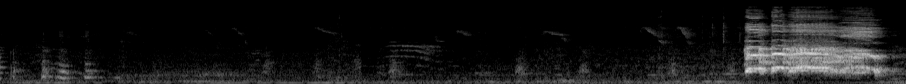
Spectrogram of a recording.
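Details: Quiet low background with faint scattered calls, then an Aseel rooster bursts into a loud, raspy crow lasting well over a second near the end.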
